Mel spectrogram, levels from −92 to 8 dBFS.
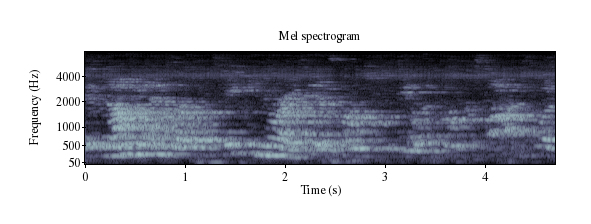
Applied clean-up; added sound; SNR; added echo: classical method WPE with log-MMSE.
